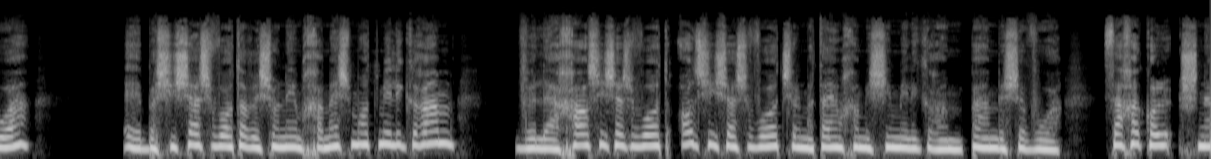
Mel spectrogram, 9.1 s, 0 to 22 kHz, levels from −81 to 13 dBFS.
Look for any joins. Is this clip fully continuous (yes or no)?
yes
